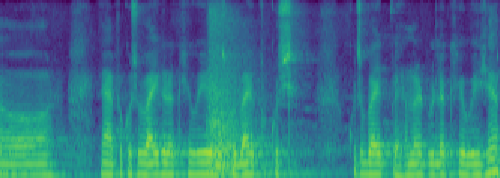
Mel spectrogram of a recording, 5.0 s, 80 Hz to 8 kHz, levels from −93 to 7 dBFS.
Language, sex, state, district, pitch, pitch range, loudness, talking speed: Hindi, male, Bihar, Vaishali, 135 Hz, 130-135 Hz, -17 LUFS, 240 wpm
